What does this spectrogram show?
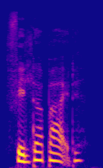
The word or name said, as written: feltarbejde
